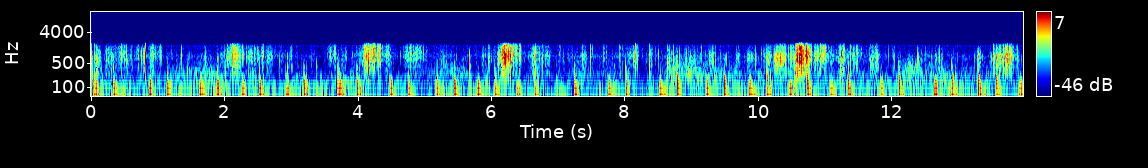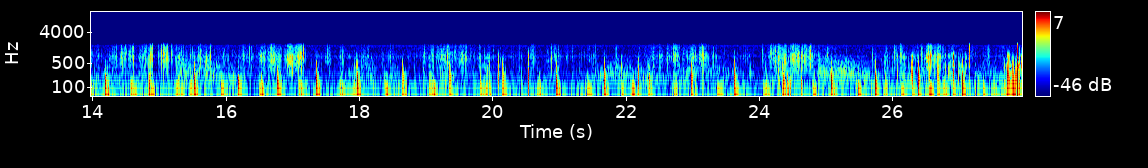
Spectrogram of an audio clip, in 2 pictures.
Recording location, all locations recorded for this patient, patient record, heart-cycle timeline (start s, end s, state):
aortic valve (AV)
aortic valve (AV)+pulmonary valve (PV)+tricuspid valve (TV)+mitral valve (MV)
#Age: Child
#Sex: Male
#Height: 126.0 cm
#Weight: 20.6 kg
#Pregnancy status: False
#Murmur: Unknown
#Murmur locations: nan
#Most audible location: nan
#Systolic murmur timing: nan
#Systolic murmur shape: nan
#Systolic murmur grading: nan
#Systolic murmur pitch: nan
#Systolic murmur quality: nan
#Diastolic murmur timing: nan
#Diastolic murmur shape: nan
#Diastolic murmur grading: nan
#Diastolic murmur pitch: nan
#Diastolic murmur quality: nan
#Outcome: Normal
#Campaign: 2014 screening campaign
0.00	13.77	unannotated
13.77	13.90	diastole
13.90	14.02	S1
14.02	14.18	systole
14.18	14.28	S2
14.28	14.58	diastole
14.58	14.70	S1
14.70	14.82	systole
14.82	14.94	S2
14.94	15.24	diastole
15.24	15.36	S1
15.36	15.48	systole
15.48	15.60	S2
15.60	15.90	diastole
15.90	16.02	S1
16.02	16.16	systole
16.16	16.26	S2
16.26	16.50	diastole
16.50	16.62	S1
16.62	16.76	systole
16.76	16.86	S2
16.86	17.08	diastole
17.08	17.20	S1
17.20	17.34	systole
17.34	17.44	S2
17.44	17.70	diastole
17.70	17.82	S1
17.82	17.94	systole
17.94	18.06	S2
18.06	18.38	diastole
18.38	18.50	S1
18.50	18.62	systole
18.62	18.74	S2
18.74	19.06	diastole
19.06	19.18	S1
19.18	19.34	systole
19.34	19.44	S2
19.44	19.84	diastole
19.84	19.98	S1
19.98	20.14	systole
20.14	20.24	S2
20.24	20.68	diastole
20.68	20.78	S1
20.78	20.94	systole
20.94	21.04	S2
21.04	21.40	diastole
21.40	27.95	unannotated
